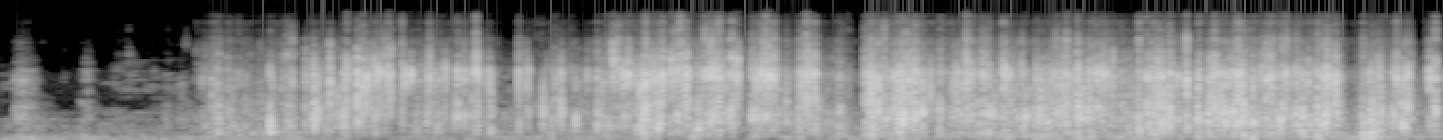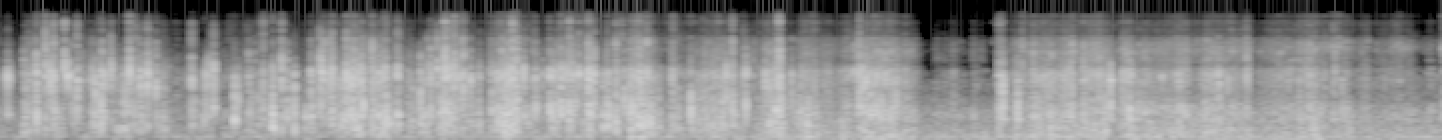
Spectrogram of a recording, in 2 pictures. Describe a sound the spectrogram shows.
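A plastic snack bag crinkles and rustles loudly as it is handled.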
